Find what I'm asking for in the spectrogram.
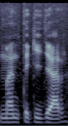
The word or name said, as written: butt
